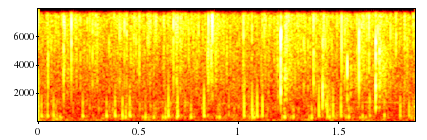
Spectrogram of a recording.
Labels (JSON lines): {"label": "biophony", "recorder": "SoundTrap 500"}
